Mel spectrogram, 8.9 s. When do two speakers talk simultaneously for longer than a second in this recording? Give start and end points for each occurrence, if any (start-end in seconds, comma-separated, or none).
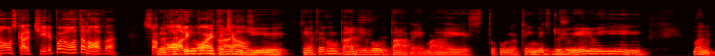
1.9-3.2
